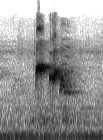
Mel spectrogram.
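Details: A red-whiskered bulbul, singing continuously, gives one brisk phrase: a sharp high note followed by a tumbling, descending warble lasting about half a second. A constant low electrical hum is heard throughout.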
